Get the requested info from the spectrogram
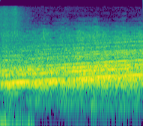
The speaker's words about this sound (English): Sirens blare across southern Israel as rockets from Gaza streak across the sky.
